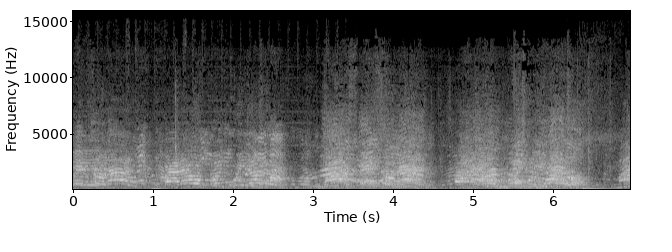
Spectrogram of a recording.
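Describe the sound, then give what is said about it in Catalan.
About fifty workers and residents protesting staff shortages and workload outside the doors of an elderly care home in Palma chant loudly in unison, repeating rhythmic shouted phrases in three bursts separated by brief pauses, with a rumble of crowd noise underneath. “Mig centenar de persones, entre treballadors i residents, s'han concentrat avui matí a les portes de la residència de gent gran d'Omutsví, a Palma, per a protestar per la manca de personal i la sobrecàrrega de feina a la qual han de fer front.”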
